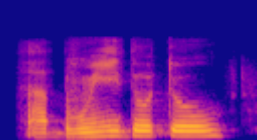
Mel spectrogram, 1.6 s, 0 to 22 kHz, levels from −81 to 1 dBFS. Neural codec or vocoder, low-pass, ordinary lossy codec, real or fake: codec, 16 kHz, 2 kbps, X-Codec, WavLM features, trained on Multilingual LibriSpeech; 7.2 kHz; AAC, 32 kbps; fake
